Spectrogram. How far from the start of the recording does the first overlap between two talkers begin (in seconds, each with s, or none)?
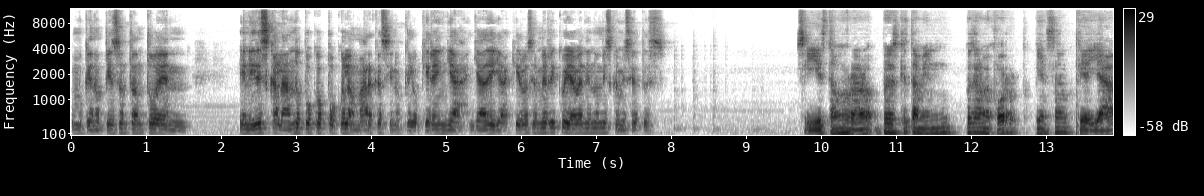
none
